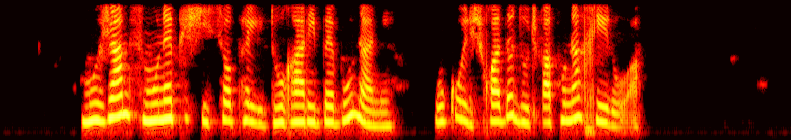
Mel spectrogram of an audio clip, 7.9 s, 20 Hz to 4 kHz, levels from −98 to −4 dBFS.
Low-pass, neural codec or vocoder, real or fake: 3.6 kHz; none; real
